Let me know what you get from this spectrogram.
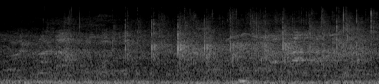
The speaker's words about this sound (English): Good to know that Chuck Norris still gets claps. That's good. Somebody should let him know.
